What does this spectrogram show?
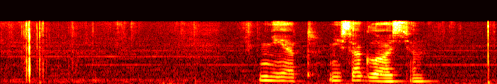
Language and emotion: Russian, sad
